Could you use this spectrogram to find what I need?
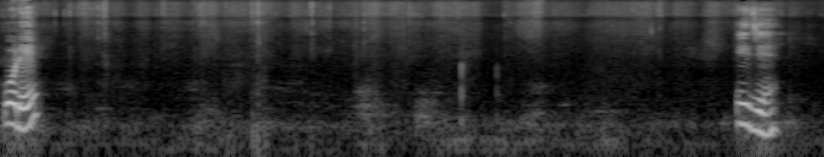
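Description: Coarse fabric rustles softly as hands handle it.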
